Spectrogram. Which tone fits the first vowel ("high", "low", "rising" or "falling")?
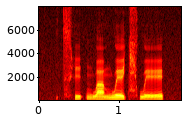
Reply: low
